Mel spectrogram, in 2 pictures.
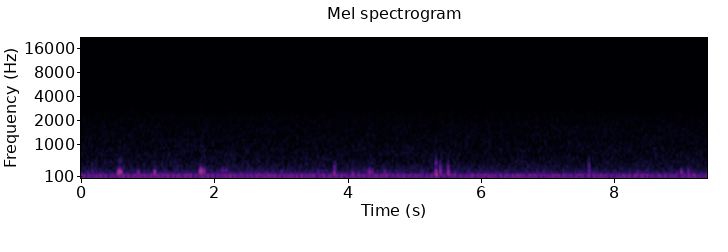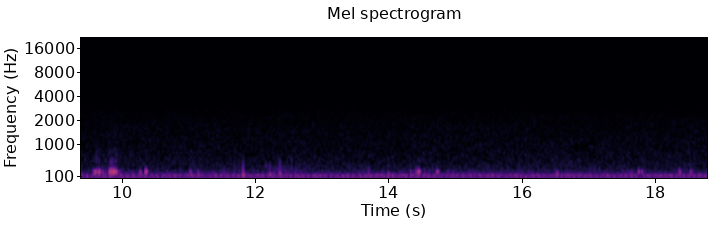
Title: My stomach at 7 AM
